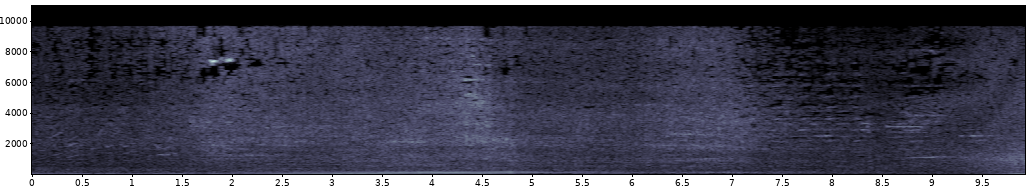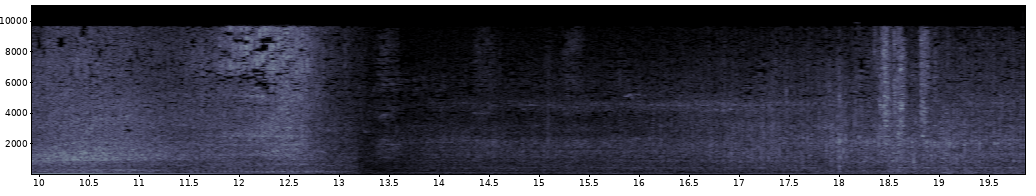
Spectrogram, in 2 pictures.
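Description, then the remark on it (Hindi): Steady road noise from a moving car heading home, with a low engine rumble that swells twice as traffic passes, then settles into a softer, continuous hum. “गाड़ी घर की तरफ ले लो।”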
